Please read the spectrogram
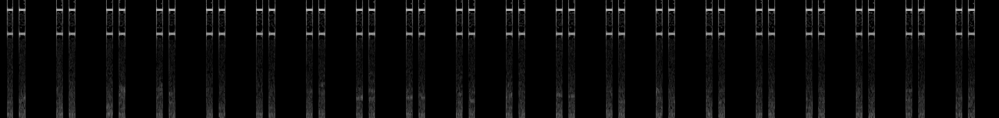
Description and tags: Sound of the alarm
